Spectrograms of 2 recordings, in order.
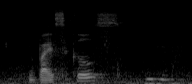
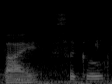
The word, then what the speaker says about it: bicycle: the countryside the word bicycles the the emphasis is on the first syllable bicycle bicycle and the last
